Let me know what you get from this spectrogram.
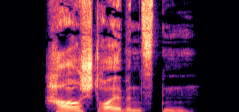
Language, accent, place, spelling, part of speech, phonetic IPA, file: German, Germany, Berlin, haarsträubendsten, adjective, [ˈhaːɐ̯ˌʃtʁɔɪ̯bn̩t͡stən], De-haarsträubendsten.ogg
- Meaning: 1. superlative degree of haarsträubend 2. inflection of haarsträubend: strong genitive masculine/neuter singular superlative degree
